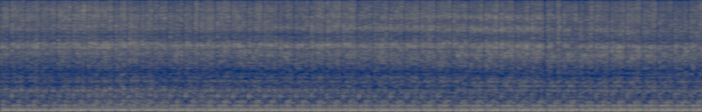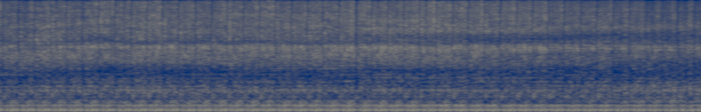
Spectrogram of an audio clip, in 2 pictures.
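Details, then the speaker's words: Mustang engine on the dyno after a blown head gasket, with the steel O-ring pushed out of the head and one cylinder at zero compression: loud, lumpy idle about three beats a second with compression escaping; running on seven cylinders. "Yeah, no head gasket here, baby. Hear the compression coming out?"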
